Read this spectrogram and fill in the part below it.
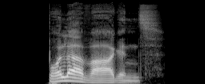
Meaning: genitive singular of Bollerwagen
- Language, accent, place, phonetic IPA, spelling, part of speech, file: German, Germany, Berlin, [ˈbɔlɐˌvaːɡn̩s], Bollerwagens, noun, De-Bollerwagens.ogg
